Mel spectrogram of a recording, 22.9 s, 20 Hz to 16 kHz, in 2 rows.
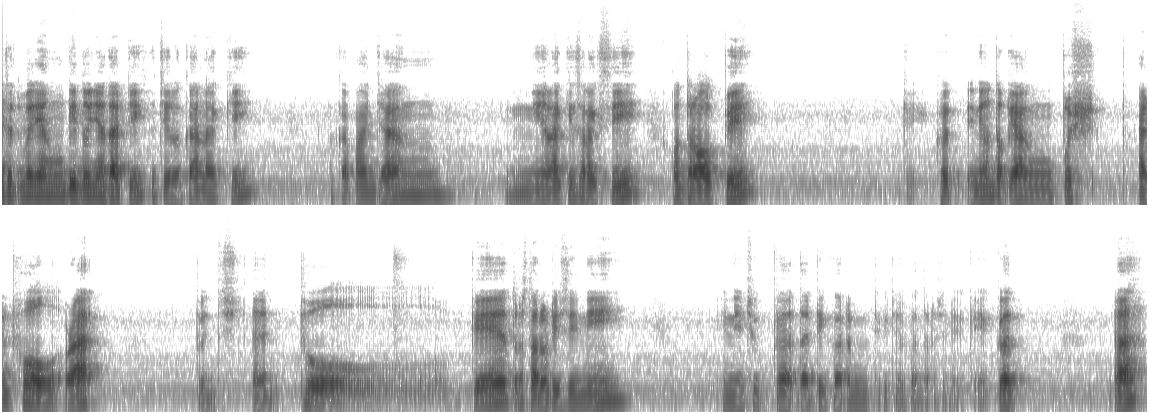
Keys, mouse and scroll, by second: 0.4 g, 1.4 s, 2.4 s, 3.5-4.4 scroll up 5, 3.7 shift+middle click, 4.2 s, 5.4 Tab, 5.8 Tab, 6.0 click, 6.4 shift+click, 8.1 ctrl+b, 10.4 middle click, 10.7-11.9 scroll down 3, 11.9 scroll down 1, 11.9 a, 12.0 a, 12.2 l, 12.8 s, 13.9 KP_3, 14.4 s, 17.7 g, 19.9 Tab, 20.2 right click, 20.7 g, 22.5 middle click, 22.7-22.9 scroll down 7.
